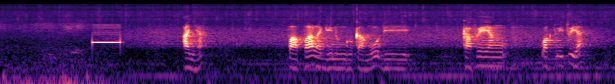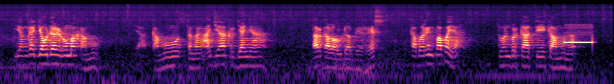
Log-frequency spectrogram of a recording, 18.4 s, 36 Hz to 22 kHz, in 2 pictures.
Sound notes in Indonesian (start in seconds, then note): 1.4 Memutar pesan suara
